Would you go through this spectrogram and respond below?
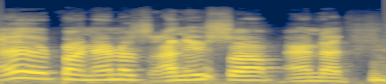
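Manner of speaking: silly, very high-pitched voice. Doing an impression of Anissa for the others: Anissa impression. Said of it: "You wanna hear my impression of Anissa?".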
